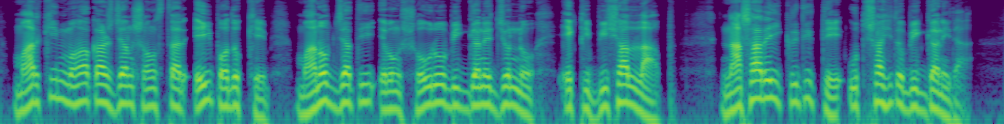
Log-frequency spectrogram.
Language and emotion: Bengali, neutral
